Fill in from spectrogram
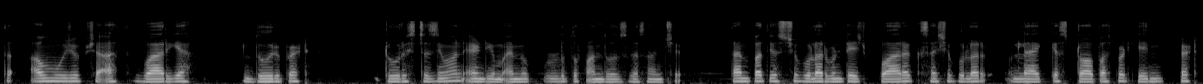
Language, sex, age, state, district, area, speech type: Kashmiri, male, 18-30, Jammu and Kashmir, Bandipora, rural, spontaneous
